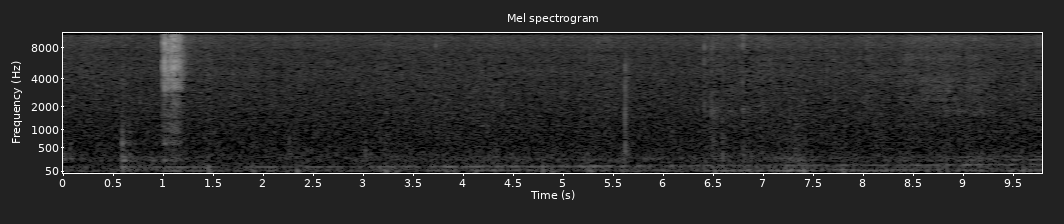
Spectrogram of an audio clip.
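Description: Thread rustles softly as it is pulled through yarn.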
